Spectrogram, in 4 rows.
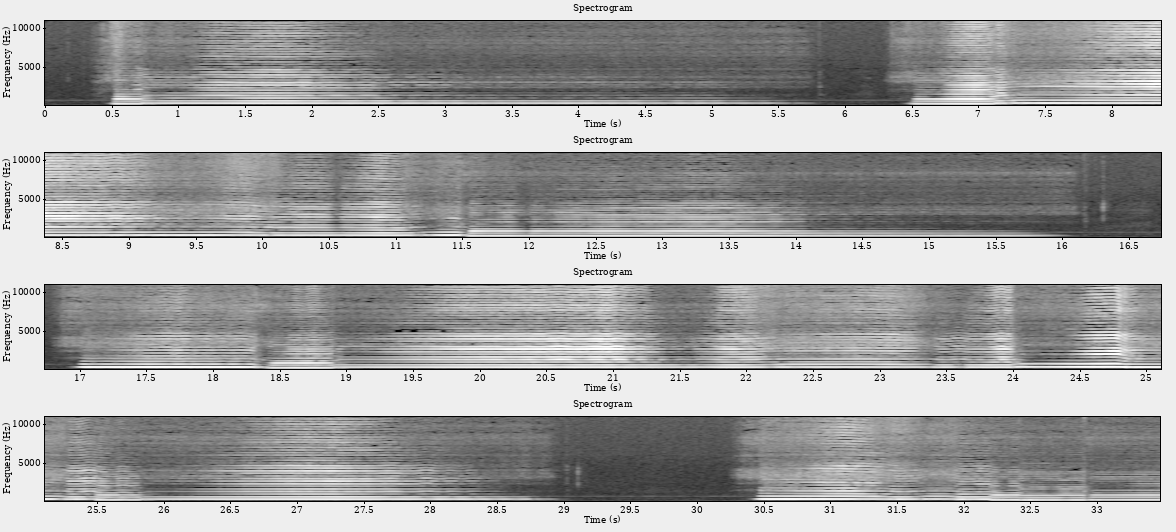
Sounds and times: duduk 0:00.4 - 0:05.8
duduk 0:06.6 - 0:16.1

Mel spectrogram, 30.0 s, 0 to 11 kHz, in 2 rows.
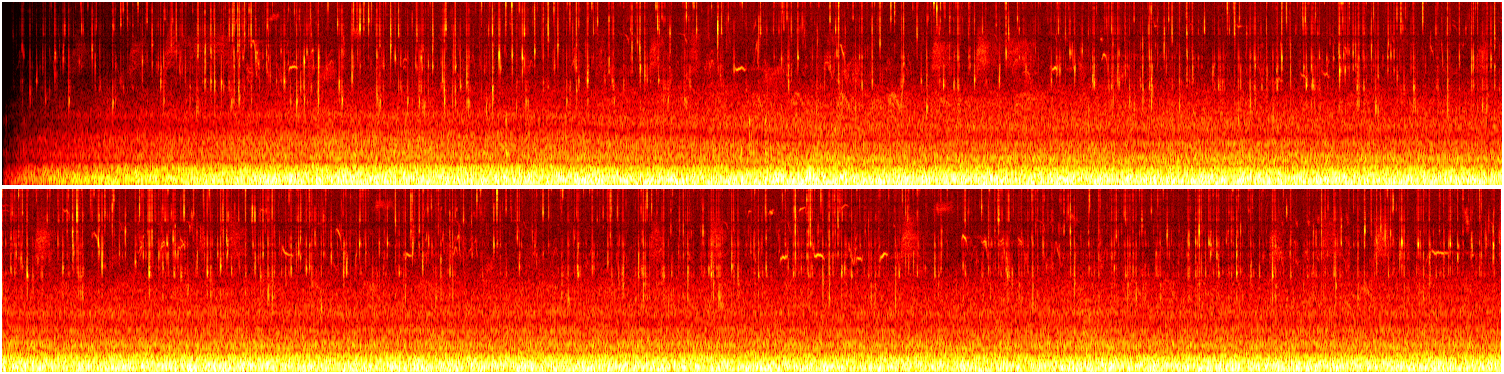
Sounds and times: trickling stream 0:00.0 - 0:29.9

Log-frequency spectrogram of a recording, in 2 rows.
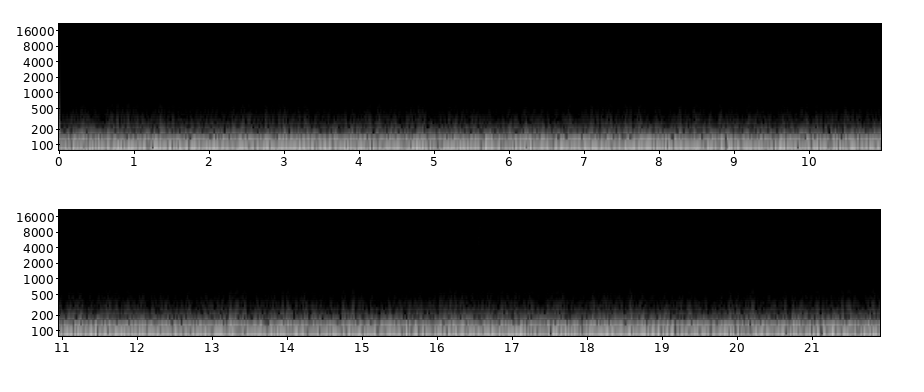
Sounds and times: low rumble 0:00.0 - 0:21.9

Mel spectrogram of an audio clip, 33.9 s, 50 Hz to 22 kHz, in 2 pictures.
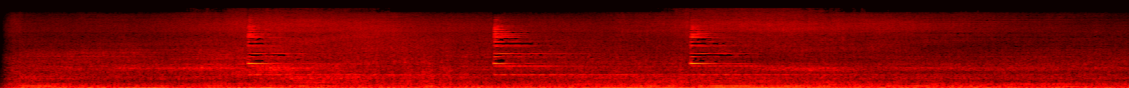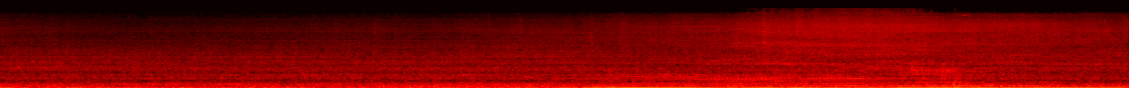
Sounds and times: church bells 0:03.7 - 0:04.5
church bells 0:07.4 - 0:08.8
church bells 0:10.4 - 0:11.4

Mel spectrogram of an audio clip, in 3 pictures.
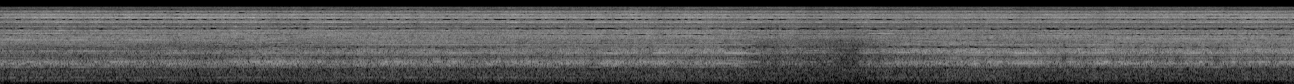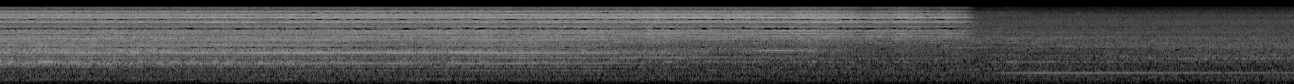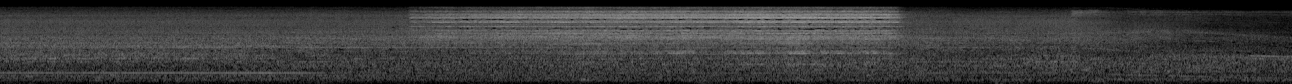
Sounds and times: circular saw 0:00.0 - 0:38.8

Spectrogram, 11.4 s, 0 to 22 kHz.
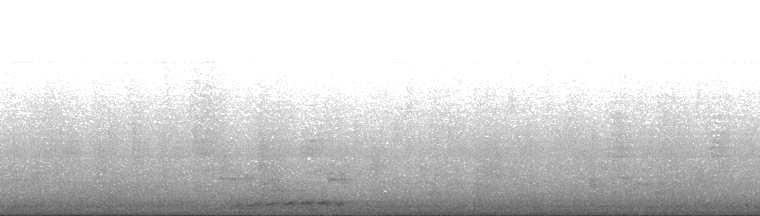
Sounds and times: traffic 0:00.0 - 0:11.4

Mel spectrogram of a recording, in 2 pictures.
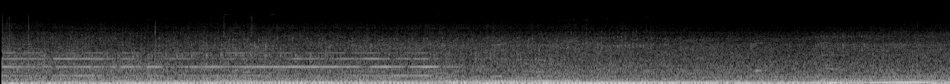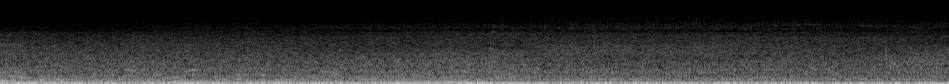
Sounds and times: cars 0:00.0 - 0:18.9
horns 0:00.0 - 0:06.5

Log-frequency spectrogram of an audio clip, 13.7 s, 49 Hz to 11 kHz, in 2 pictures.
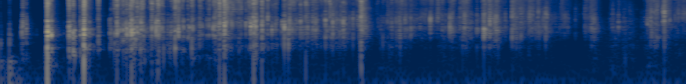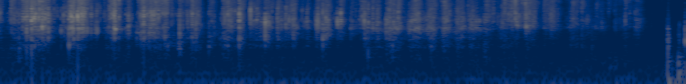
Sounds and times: plastic cup smashed 0:00.1 - 0:03.8

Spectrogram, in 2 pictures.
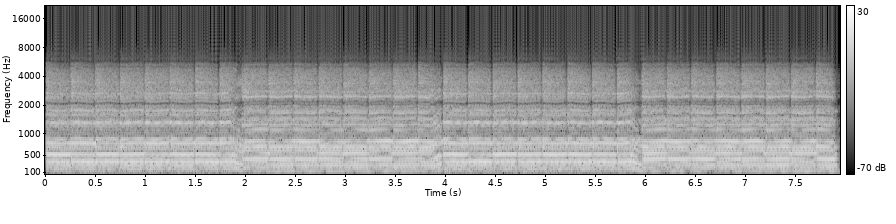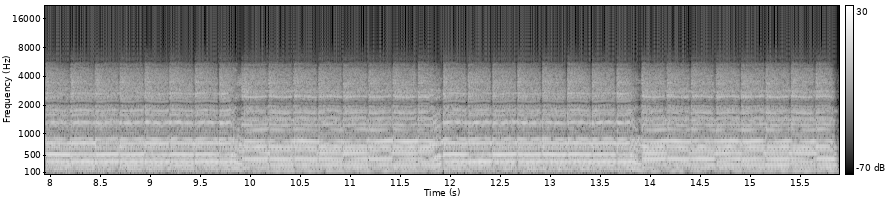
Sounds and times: electricguitar 0:00.0 - 0:15.8

